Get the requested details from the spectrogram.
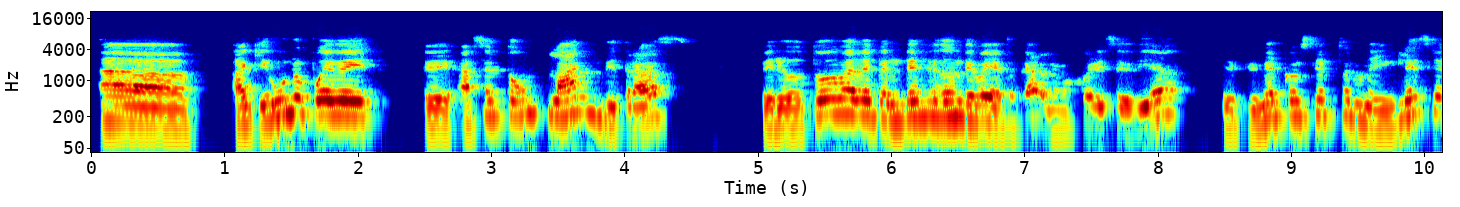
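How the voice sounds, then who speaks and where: This man's high voice comes through dull audio as he lectures an online music theory class. He explains each step and keeps checking that students are following, frequently adding tag questions.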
